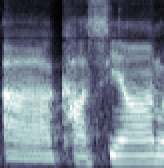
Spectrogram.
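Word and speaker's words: Cassian: It's Kassian, which is my full name, V13. Just, it's spelled literally C Asian, but not pronounced that way.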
